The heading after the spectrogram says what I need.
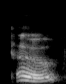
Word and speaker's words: Phuket: How do you pronounce it? Phuket.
